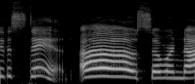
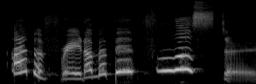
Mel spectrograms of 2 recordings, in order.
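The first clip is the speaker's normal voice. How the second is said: put-on hoarse, high, swooping old lady voice; 8 semitones higher than usual. Voicing an old lady witness in a game: sore-throat old lady voice. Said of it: "sore throat".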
